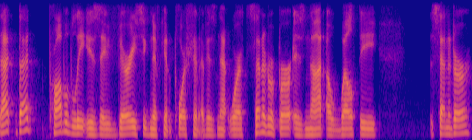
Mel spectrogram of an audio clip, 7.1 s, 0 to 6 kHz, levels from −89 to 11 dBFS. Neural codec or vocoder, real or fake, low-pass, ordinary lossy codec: codec, 16 kHz, 6 kbps, DAC; fake; 5.4 kHz; Opus, 24 kbps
